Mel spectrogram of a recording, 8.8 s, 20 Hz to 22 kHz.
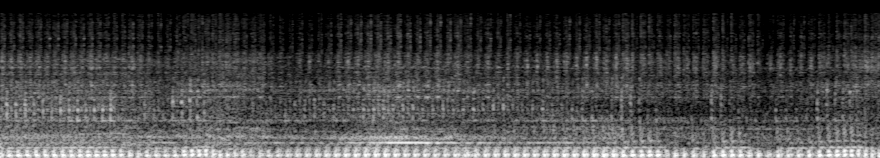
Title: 2016 enfield bullet engine knock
